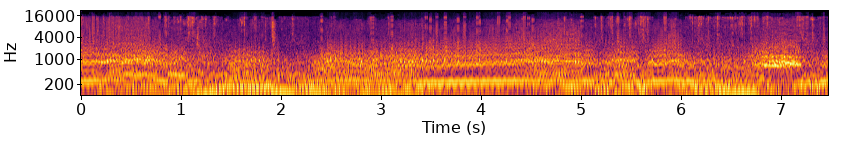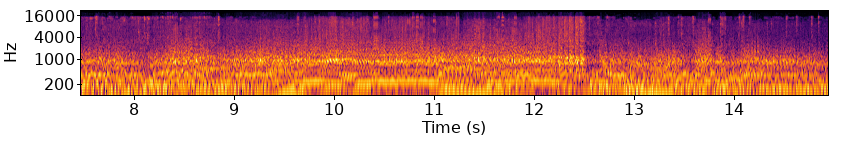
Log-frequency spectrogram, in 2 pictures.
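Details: Subaru WRX drift car with new 750cc ASNU injectors, TGV deletes and fresh remap, revving hard mid-slide on a wet track with fuel at 3/4: power drops out and surges back unevenly; intermittent fuel cut, owner suspects fuel surge needing a surge tank.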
